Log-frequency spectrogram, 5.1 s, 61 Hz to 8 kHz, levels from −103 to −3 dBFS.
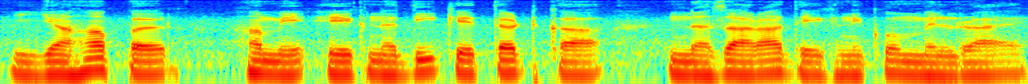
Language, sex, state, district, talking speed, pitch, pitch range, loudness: Hindi, male, Uttar Pradesh, Lalitpur, 165 wpm, 115 Hz, 110-120 Hz, -18 LUFS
